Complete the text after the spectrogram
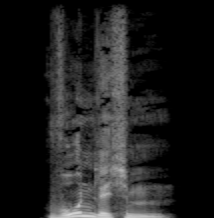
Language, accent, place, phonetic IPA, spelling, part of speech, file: German, Germany, Berlin, [ˈvoːnlɪçm̩], wohnlichem, adjective, De-wohnlichem.ogg
- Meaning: strong dative masculine/neuter singular of wohnlich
